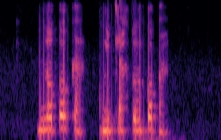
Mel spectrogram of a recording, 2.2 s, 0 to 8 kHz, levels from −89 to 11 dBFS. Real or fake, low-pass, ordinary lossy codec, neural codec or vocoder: real; 7.2 kHz; Opus, 16 kbps; none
